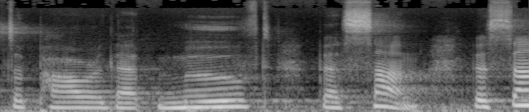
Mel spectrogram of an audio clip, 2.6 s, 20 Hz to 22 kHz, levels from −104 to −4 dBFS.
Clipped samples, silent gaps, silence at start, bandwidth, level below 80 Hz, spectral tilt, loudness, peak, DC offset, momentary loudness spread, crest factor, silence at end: under 0.1%; none; 0 s; over 20 kHz; -48 dBFS; -5 dB/octave; -28 LUFS; -12 dBFS; under 0.1%; 10 LU; 16 dB; 0 s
